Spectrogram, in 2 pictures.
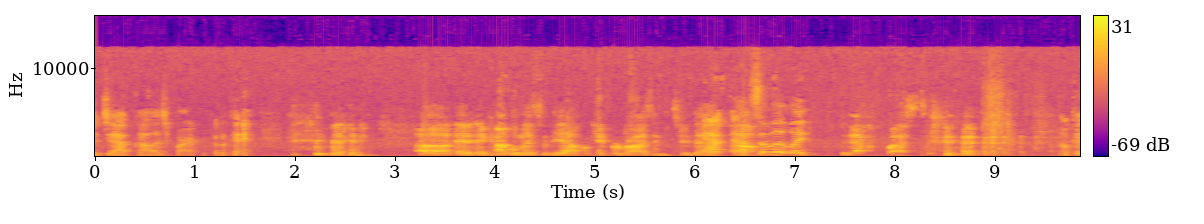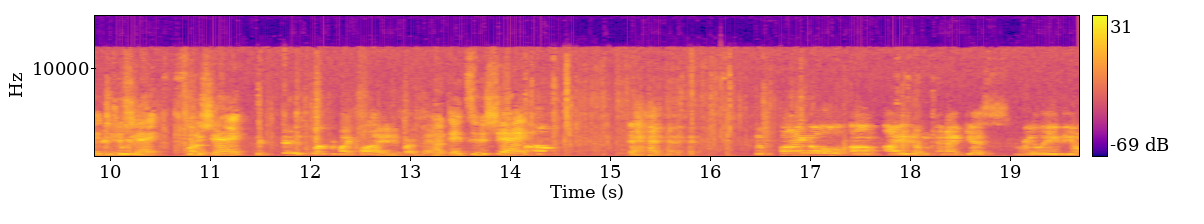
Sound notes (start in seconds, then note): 8.3 laughs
